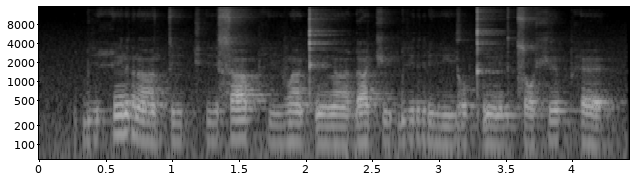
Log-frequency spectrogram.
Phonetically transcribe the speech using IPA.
ɓ i˨ h ĩ˦ r ã˨ t i˨ kʰ i˨ s a˦ pʰ i˨˦ β ã˦ kʼ ĩ˨ l ã˨ ɗ a˦ t͡ʃ i˨ ɓ i˦ r iː˨ j o˦ kʼ ĩ˨ ɾ i˦ t͡s ɔ˨ ʃ ɪ˦ pʰ ɛ˨

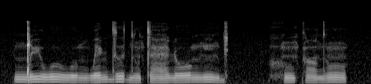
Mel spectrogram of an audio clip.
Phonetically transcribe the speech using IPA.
ŋ͡ǃ y˧˥˧ w u˦˨ w u˨˩ ŋ w e˨˥ ɳ d ɯ˧˥˧ d ũ˨˩ t æː˨˩˦ ɳ oː˨˥ ŋ ĩ˧˥˧ ɡ | h ũ˨˩˦ k ɑ̃˨˩ d õ˧˥˧

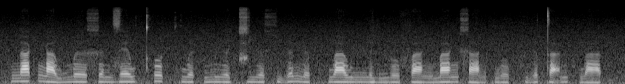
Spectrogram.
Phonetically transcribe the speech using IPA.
n a˦˥ k̚ ŋ a˧˩ w m əː˨˩ x ə˨˩ n z ɛ˧ w t̪ʰ o˦˥ t̚ k w ə˨˩ t̚ m ɨ˨˩ ə̯ t͡ɕ i˨˩ ə̯ x ḭ˧˥ ə̯ n ə˨˩ p̚ h w a˧ w ɲ ə˨˩ j ɲ o˨˩ f a˨˩ ŋ m a˧ ŋ x a˧˩ ŋ k w o˨˩ p̚ f ḭ˧˥ ə̯ t̪ a̰˧˥ n h w a˨˩ t̚

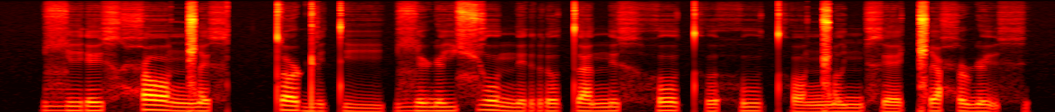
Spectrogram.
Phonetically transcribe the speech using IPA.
ɮ i ɾ e x ħ ɔ ŋ͡ǁ ɛ x tː ɔ ɖ i t̪ i | ɮ i ɳ i ɕ o n̪ ɪ r o t̪ a n̪ ɪ x h o t̪ʰ ʊ h u t̪ʰ ɔ ŋ͡ǁ o ɲ x ɛ ǁ ɪ ħ u ɳ ɪ x

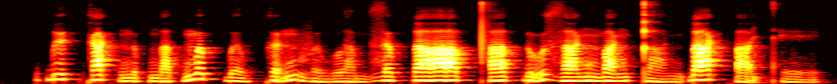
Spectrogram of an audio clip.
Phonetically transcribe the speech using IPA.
ɓ ɨ˦˥ t̚ k a˦˥ k̚ n ə˨˩ p̚ n a˨˩ t̚ m ə˦˥ p̚ ɓ ə̤˨˩ w k ə̰˧˥ n v ə̤˨˩ w l a̤˨˩ m z ə˦˥ p̚ ɗ aː˦˥ p̚ t̪ʰ a˦˥ t̚ ɗ ṵ˧˥ z a˧ ŋ m a˧ ŋ t̪ a̤˨˩ ŋ ɗ a˦˥ k̚ ʔ a̰˧˨ j t̪ʰ e̤˨˩

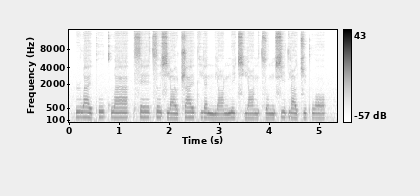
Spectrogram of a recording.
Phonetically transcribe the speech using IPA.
ɻ w a˥˩ ɪ̯ pʰ u˥ kʰ w ä˥ | s e˥ ɪ̯ t͡s ɹ̩˥ ɕ j ɑ˧˥ ʊ̯ ʈ͡ʂ a˥ ɪ̯ t̪ʰ j ɛ˥˩ n n̪ j ɑ˧˥ ŋ n̪ i˥ t͡ɕʰ j ɑ˥ ŋ t͡s ʊ˥ ŋ ɕ i˥ t̪ j ɑ˥˩ ʊ̯ t͡ɕ y˥ pʰ w ɔ˥

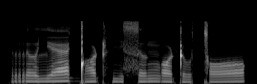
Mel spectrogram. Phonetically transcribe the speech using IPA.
r ə lʲ æ ɡ͡ǃ ɒ ʈʰ i s ə ŋ ɔ ʈ ʊ ǀ ɔ

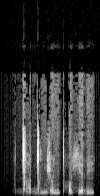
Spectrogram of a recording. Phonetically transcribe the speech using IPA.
ɡ͡ǀ a ɡ͡ǀ i ɲ ʒ ɔ ɲ t̪ʰ ɔ ç e ɗ i

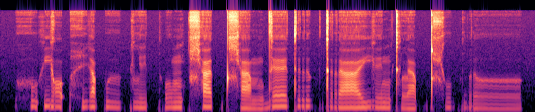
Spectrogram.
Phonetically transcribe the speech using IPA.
h u˦˥ ʔ j ɔ˦˥ ʔ h i˦˥ a̯ p ɯː˨˩ k l i˨˩ t̚ ʔ o˧ m t͡ɕʰ a˥˩ t̚ t͡ɕʰ a˩˦ m d ɛː˥˩ t r ɯ˥˩ k̚ t r aː˦˥ j e˧ n kʰ l a˨˩ p̚ t͡ɕʰ u˥˩ k̚ r ɤː˧

